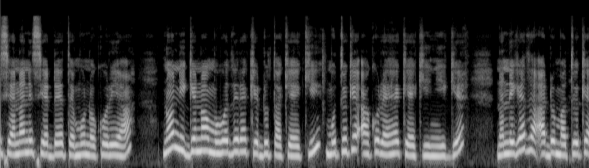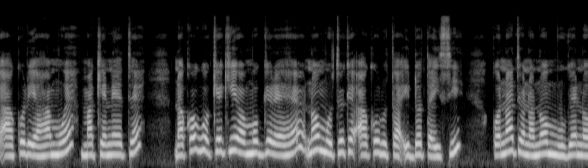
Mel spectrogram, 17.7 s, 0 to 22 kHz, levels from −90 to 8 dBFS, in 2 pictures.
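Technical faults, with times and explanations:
No technical faults can be heard anywhere in this recording.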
